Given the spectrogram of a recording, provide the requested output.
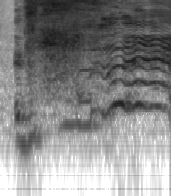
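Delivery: high-pitched laughing squeal. Real, not acted. Cracks up retelling the story.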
